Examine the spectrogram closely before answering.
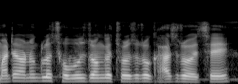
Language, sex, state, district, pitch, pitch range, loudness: Bengali, male, West Bengal, Alipurduar, 145 Hz, 135-150 Hz, -18 LUFS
